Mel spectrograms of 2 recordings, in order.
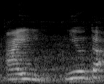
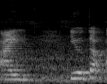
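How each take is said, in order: No difference in how they are said.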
